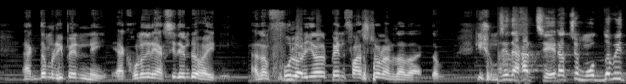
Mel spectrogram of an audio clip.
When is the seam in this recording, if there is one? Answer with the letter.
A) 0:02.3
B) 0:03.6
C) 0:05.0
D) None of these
C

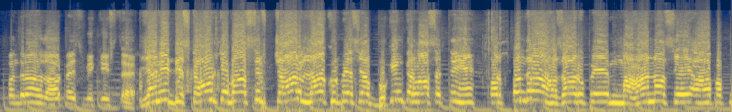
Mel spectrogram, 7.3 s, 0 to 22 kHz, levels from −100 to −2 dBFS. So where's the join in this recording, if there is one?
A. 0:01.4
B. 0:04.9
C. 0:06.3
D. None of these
A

